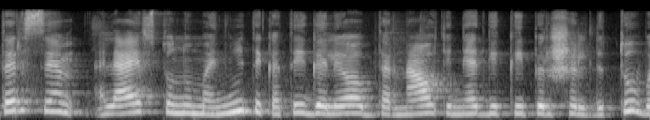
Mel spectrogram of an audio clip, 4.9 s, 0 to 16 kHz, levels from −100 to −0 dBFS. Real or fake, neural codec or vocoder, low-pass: real; none; 10.8 kHz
